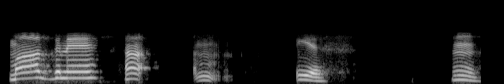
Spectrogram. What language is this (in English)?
Gujarati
